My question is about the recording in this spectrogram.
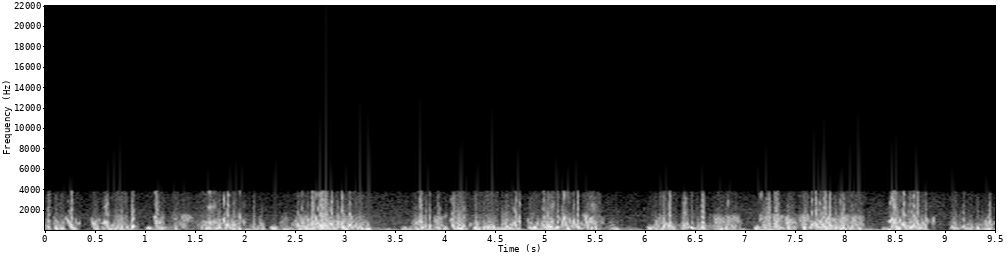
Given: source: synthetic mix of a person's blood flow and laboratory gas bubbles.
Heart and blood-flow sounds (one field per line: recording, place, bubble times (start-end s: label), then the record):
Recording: Doppler ultrasound of blood flow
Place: precordium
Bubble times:
0.00-0.36 s: bubbles
0.43-0.94 s: bubbles
1.08-1.21 s: bubbles
1.26-2.02 s: bubbles
2.04-2.21 s: bubbles
2.36-3.27 s: bubbles
3.67-4.76 s: bubbles
4.81-5.60 s: bubbles
6.07-6.97 s: bubbles
7.14-8.21 s: bubbles
8.43-8.91 s: bubbles
9.04-9.50 s: bubbles
From the record:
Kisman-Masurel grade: 444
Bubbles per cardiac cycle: continuous sound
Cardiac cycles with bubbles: 100%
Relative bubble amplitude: maximal (0.775 to 0.999)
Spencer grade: 4 (maximum detectable bubble signal sounding continuously throughout systole and diastole of every cardiac period, and overriding the amplitude of the normal cardiac signals)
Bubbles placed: anywhere in the cardiac cycle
